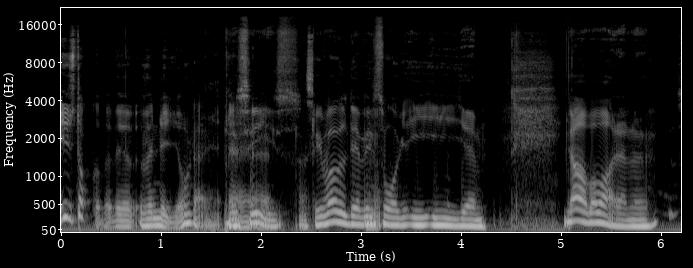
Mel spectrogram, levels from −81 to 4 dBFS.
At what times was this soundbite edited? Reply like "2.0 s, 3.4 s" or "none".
2.5 s, 5.0 s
